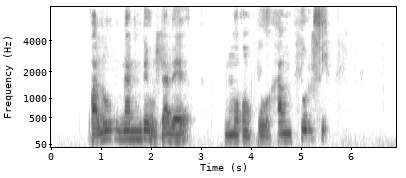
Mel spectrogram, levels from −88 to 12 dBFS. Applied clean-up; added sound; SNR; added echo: neural mask model DeepFilterNet 3.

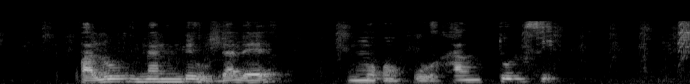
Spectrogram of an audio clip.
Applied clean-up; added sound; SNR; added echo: neural separator model SepFormer DNS4.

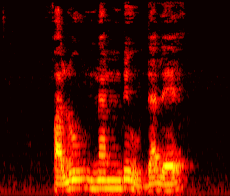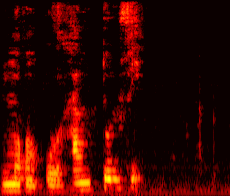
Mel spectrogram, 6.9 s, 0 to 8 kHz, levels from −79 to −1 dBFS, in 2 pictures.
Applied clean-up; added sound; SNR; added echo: none; none; none; none.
